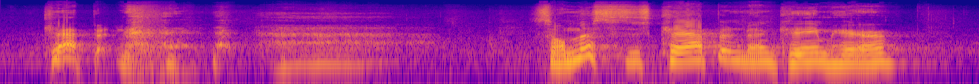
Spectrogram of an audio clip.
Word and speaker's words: Capitman: It's hard to get the name it's pronounced easily. Capitman. Capitman.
